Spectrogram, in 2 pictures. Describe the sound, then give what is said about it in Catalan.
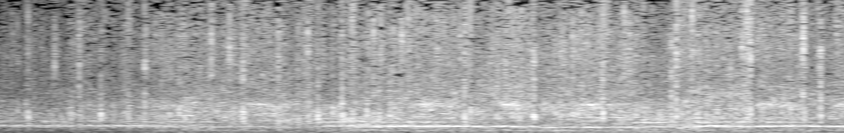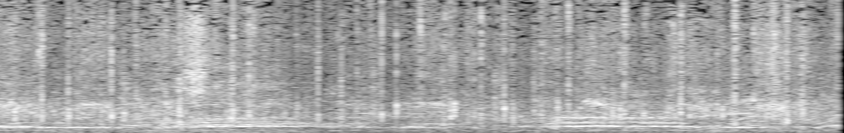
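A crowd applauds steadily outside the court on Passeig Lluís Companys, dense clapping mixed with cheers and a murmur of voices, loud and continuous with brief rising swells, as people form a corridor for Laura Borràs to pass and enter the court. “unes tanques que fan com una mena de passadís ample des del passeig Lluís Companys fins a l'entrada del tribunal perquè pugui entrar-hi Laura Borràs, que ara sentim els aplaudiments, i la gent està fent com una mena de passadís per deixar-la passar.”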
